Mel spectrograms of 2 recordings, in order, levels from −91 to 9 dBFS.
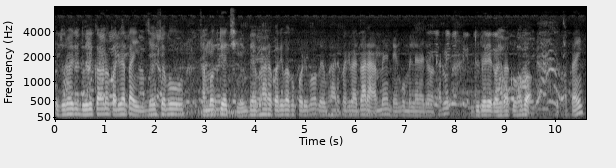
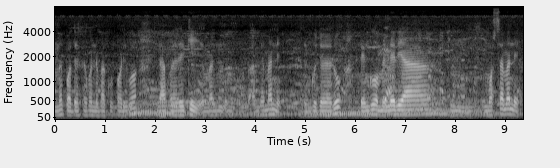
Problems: constant background noise, continuous background conversations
